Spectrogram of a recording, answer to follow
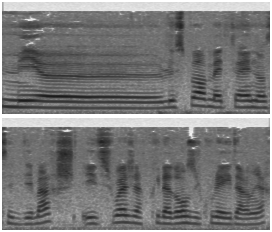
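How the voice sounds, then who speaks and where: Over noticeable background noise, a woman talks at a moderate pace with monotone, flat intonation. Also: medium pitch for a woman. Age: 20s. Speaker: early childhood educator. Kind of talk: testimony.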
